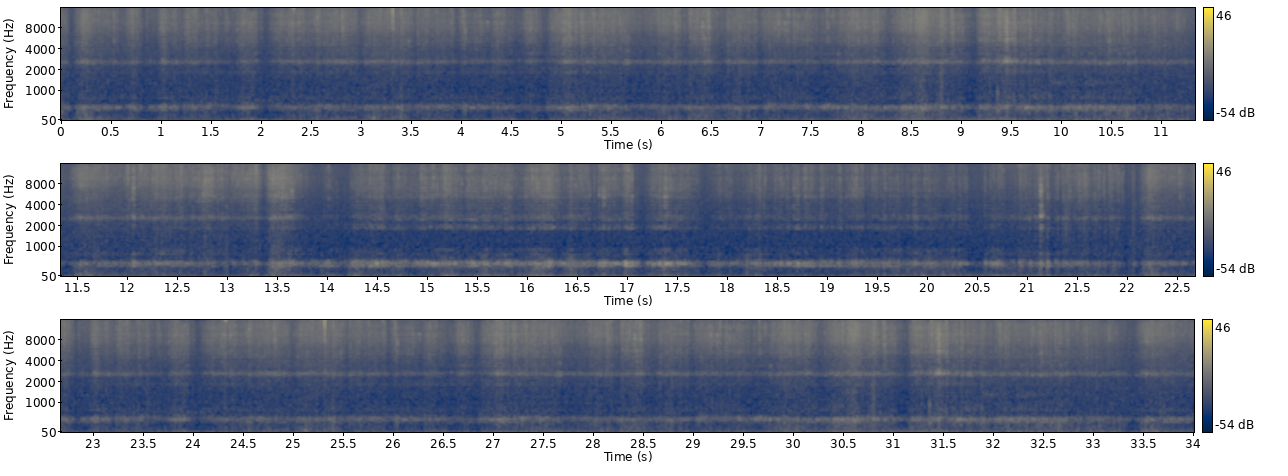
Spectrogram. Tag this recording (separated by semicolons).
Facial; Condenser; Hair; Mic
